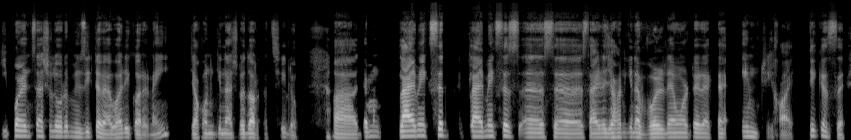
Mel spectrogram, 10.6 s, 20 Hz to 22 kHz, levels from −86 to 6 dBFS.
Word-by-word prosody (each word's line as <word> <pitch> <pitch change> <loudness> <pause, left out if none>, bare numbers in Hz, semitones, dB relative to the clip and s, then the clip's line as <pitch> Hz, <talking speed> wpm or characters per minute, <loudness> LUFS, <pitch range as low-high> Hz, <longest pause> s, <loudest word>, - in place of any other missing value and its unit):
কি 145 - -13
পয়েন্টস 145 -2 +2
আসলে 140 0 -4
ওরা 140 0 0
মিউজিকটা 125 +1 0
ব্যবহারই 110 +4 0
করে - - -1
নাই, - - -6 0.4
যখন 110 -3 -1
কিনা 110 -1 -3
আসলে 110 +2 -3
দরকার 110 - -1
ছিল। - - -11 0.6
আ - - +3 0.3
যেমন 140 +2 -1 0.3
ক্লাইমেক্সের, 150 +3 +6 0.3
ক্লাইমেক্সসেস, 145 +1 +2 0.2
এ্যা 120 - +1 0.2
স্যা 120 - 0 0.3
সাইড 110 0 +1
এ - - 0
যখন 120 +1 +1
কিনা 120 -2 +2
'ভলডেমর্ট' 120 +2 +1
এর 115 - +1
একটা 115 +3 -5 0.3
এন্ট্রি 125 -4 -6
হয়, - - -4 0.2
ঠিক 155 -2 -4
আছে। 130 - -2
125 Hz, 170 wpm, -26 LUFS, 115-145 Hz, 0.6 s, ক্লাইমেক্সের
